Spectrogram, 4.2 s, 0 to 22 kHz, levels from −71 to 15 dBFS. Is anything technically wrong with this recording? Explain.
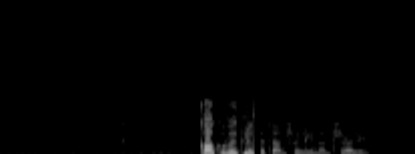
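Yes. From 2.53 s to the end, the speech changes character abruptly, and the likely cause is the input switched to a poorer device, such as another microphone or a headset's call profile. A brief gap of about 80 ms marks the switch. After it, nothing is heard above 4.5 kHz, so the voice turns dull and boxy. The level falls by roughly 10 dB, and a faint new background noise appears well below the speech. A simple filter or codec bandwidth drop would narrow the sound without the gap, the level shift and the changed noise floor arriving together.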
